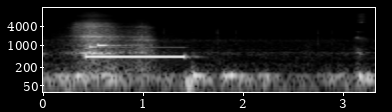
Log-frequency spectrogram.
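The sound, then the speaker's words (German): A phone call ringing on speakerphone around half past seven in the evening: one steady, mid-pitched ringback tone lasting about a second, then a pause with only a low background rumble and faint clicks. “Ich rufe sie jetzt mal an.”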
